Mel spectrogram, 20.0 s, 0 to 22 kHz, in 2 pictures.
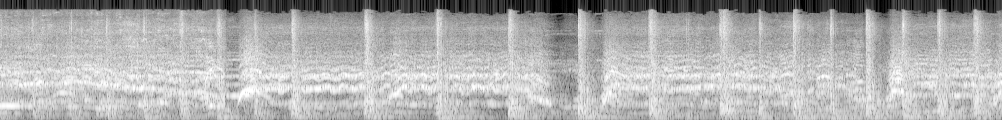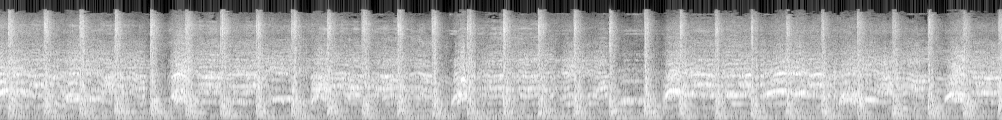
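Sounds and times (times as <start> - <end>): large drum beating: 0.0 - 20.0
men singing loudly together: 0.0 - 20.0.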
